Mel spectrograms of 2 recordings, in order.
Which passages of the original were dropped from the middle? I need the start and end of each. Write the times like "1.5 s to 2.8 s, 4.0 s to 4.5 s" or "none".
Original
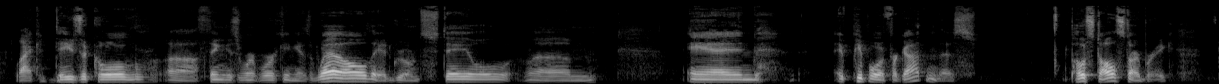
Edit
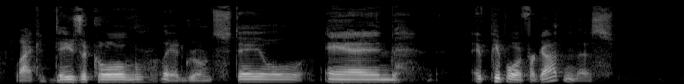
1.6 s to 3.7 s, 5.2 s to 6.7 s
